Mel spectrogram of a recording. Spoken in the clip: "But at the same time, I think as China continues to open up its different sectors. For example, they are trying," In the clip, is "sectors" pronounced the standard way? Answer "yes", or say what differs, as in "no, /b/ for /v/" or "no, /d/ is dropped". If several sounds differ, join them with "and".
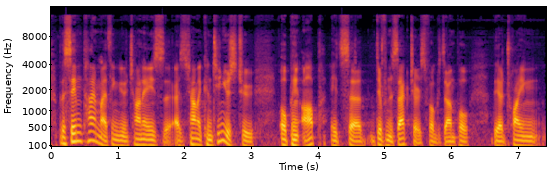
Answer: yes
